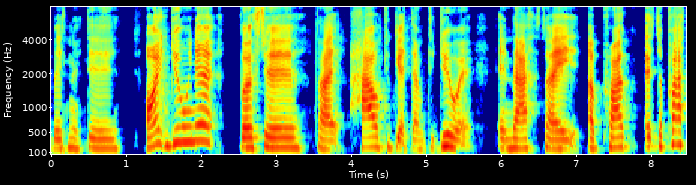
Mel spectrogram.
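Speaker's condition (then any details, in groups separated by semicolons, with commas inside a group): Deafblind, born deaf; narrowed visual field; can speak, signing easier than speaking English in videos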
